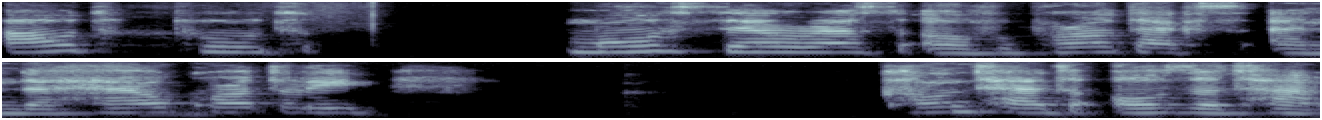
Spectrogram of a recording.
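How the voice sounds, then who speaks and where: A woman with a non-native accent speaks at a very slow pace, leaving long, frequent pauses. Her voice is fairly high, bright and sharp, with fairly even intonation. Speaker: event host. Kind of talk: formal introduction. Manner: halting.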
